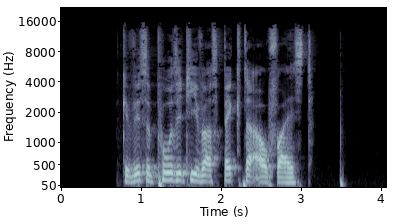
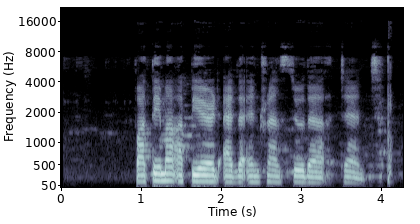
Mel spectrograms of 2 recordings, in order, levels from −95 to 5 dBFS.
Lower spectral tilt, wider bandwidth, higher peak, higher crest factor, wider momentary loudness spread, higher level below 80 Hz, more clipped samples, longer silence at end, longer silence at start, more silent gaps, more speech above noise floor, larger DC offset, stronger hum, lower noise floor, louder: about the same, -5 dB/octave vs -6 dB/octave; first, 15.5 kHz vs 7.6 kHz; second, -6 dBFS vs -2 dBFS; about the same, 18 dB vs 16 dB; first, 18 LU vs 11 LU; first, -40 dBFS vs -56 dBFS; neither; first, 0.55 s vs 0.15 s; second, 0.8 s vs 0.95 s; neither; first, 60 dB vs 46 dB; neither; neither; first, -81 dBFS vs -62 dBFS; second, -22 LUFS vs -17 LUFS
